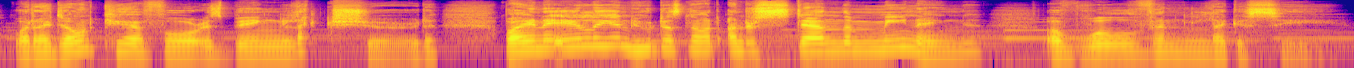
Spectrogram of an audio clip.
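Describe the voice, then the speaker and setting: A man's voice: sits high, very animated, moderate pace, faint music behind, voice pushed up. A man voicing a haughty, bitter female wolf noble from a visual novel, curt and disdainful. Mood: scornful. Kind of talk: visual novel character reading.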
